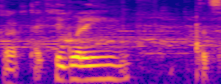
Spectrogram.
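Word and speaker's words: Higuita: gonna go for a striker it's gonna take higuity that's how you pronounce his name okay it's gonna take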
